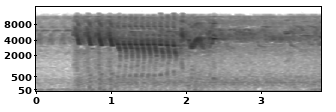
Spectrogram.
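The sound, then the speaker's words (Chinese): A small bird in the mountains, where a monk is calling birds down to eat rice, sings a rapid, bright trill of about a dozen evenly spaced high chirps, clear, then a few softer tweets trail off into quiet outdoor ambience. “小鸟们快下来啊，这儿有米好吃啊。”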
